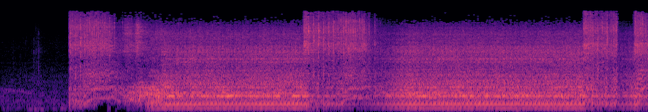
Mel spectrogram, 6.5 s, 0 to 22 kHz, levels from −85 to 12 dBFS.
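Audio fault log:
0.68 s and 6.16–6.18 s, compressed frames skipped: whole compressed frames, each about 23.2 ms, were lost or rejected by the decoder, so playback jumps ahead, by roughly a tenth of a second at 0.68 s and around 0.3 s at 6.16 s, leaving a join where the audio resumes.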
